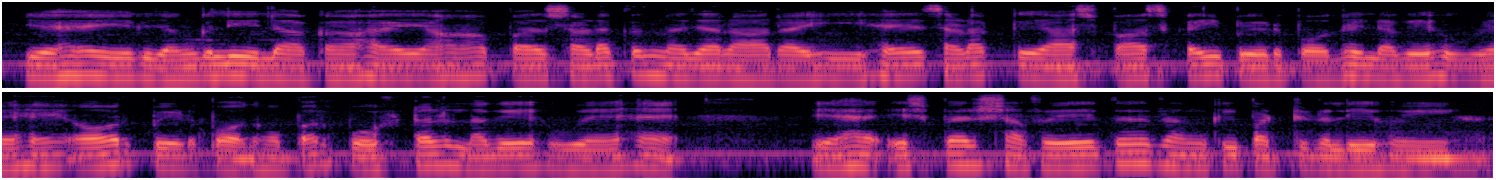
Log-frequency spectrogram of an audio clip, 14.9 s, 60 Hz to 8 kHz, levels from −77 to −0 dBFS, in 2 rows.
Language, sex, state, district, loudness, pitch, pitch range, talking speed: Hindi, male, Chhattisgarh, Rajnandgaon, -28 LUFS, 110 Hz, 105-115 Hz, 160 wpm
